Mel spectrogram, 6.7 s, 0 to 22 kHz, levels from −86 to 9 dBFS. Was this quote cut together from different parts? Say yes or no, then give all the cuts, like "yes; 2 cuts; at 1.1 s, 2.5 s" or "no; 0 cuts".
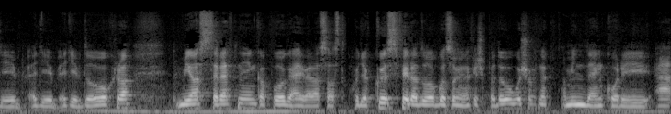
yes; 3 cuts; at 3.5 s, 4.9 s, 5.5 s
